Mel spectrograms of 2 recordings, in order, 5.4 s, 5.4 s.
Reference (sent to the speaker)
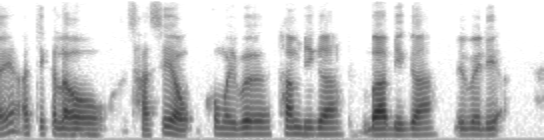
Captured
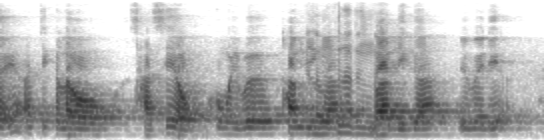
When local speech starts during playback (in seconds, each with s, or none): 3.1 s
